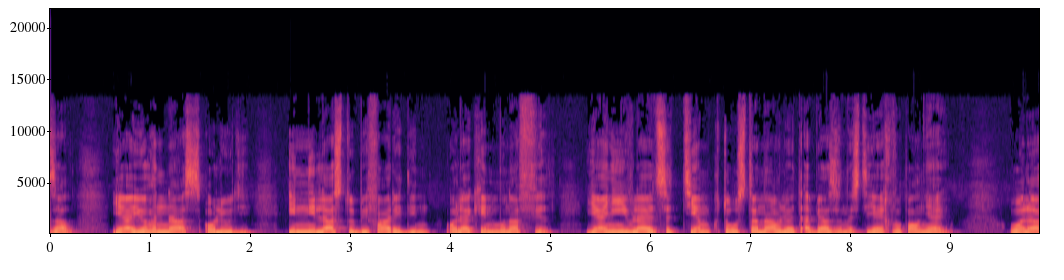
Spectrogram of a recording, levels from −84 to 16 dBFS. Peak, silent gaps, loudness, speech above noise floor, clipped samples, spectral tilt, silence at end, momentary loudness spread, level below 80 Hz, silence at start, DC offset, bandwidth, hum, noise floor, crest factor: 0 dBFS; none; -12 LUFS; 27 dB; under 0.1%; -5.5 dB/octave; 0 s; 8 LU; -34 dBFS; 0 s; under 0.1%; 14 kHz; none; -39 dBFS; 12 dB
